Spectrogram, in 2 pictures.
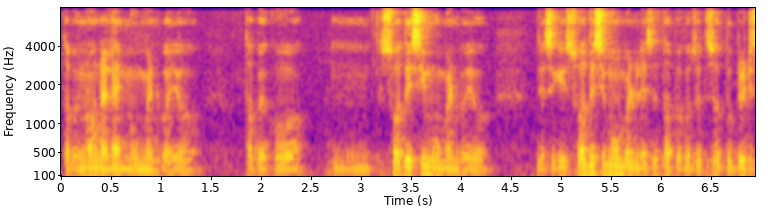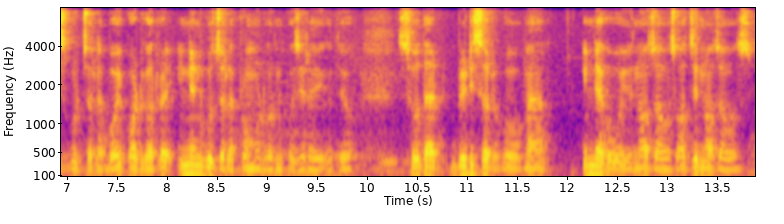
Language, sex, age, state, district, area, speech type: Nepali, male, 18-30, West Bengal, Darjeeling, rural, spontaneous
